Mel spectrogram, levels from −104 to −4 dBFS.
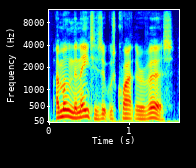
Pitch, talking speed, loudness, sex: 145 Hz, 295 wpm, -16 LUFS, male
